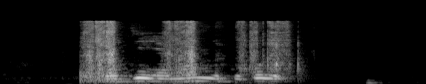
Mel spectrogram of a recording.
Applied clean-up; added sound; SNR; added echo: classical method WPE with log-MMSE.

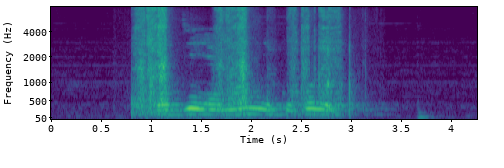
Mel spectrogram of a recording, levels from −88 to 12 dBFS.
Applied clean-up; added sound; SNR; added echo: none; Writing; 1 dB; reverberation time 0.6 s.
